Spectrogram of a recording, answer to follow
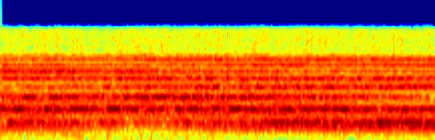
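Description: Shortwave radio receiver audio in lower-sideband mode: a cluster of steady tones held together over static, a constant chord-like drone with no speech.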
